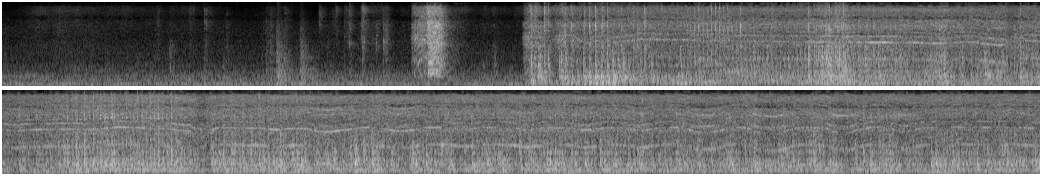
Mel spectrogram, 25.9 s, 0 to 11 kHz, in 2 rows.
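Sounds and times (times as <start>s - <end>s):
dryer vent cleaning machine rushing: 6.5s - 25.9s.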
